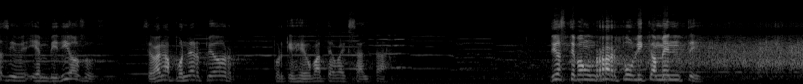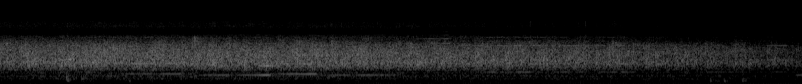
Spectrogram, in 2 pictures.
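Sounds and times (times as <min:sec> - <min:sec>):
faint violin playing: 0:00.0 - 0:07.7, 0:09.0 - 0:16.0
congregation applauding: 0:05.6 - 0:16.0.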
